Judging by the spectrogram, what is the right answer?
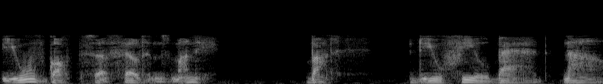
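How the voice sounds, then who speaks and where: A man speaks quietly in a put-on character voice with a very deep, low pitch. The pace is very slow, broken by long, frequent pauses. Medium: read story. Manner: quiet, sad.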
